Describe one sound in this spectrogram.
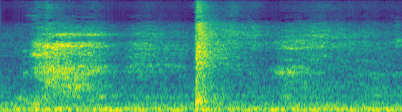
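Dumbbells knock on the floor.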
